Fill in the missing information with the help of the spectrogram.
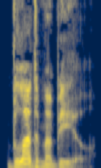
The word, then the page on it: bloodmobile: British English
